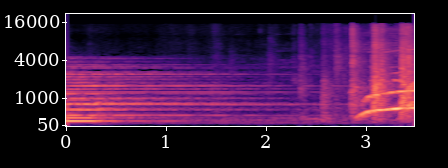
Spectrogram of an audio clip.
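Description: An electric guitar chord rings out and slowly fades.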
